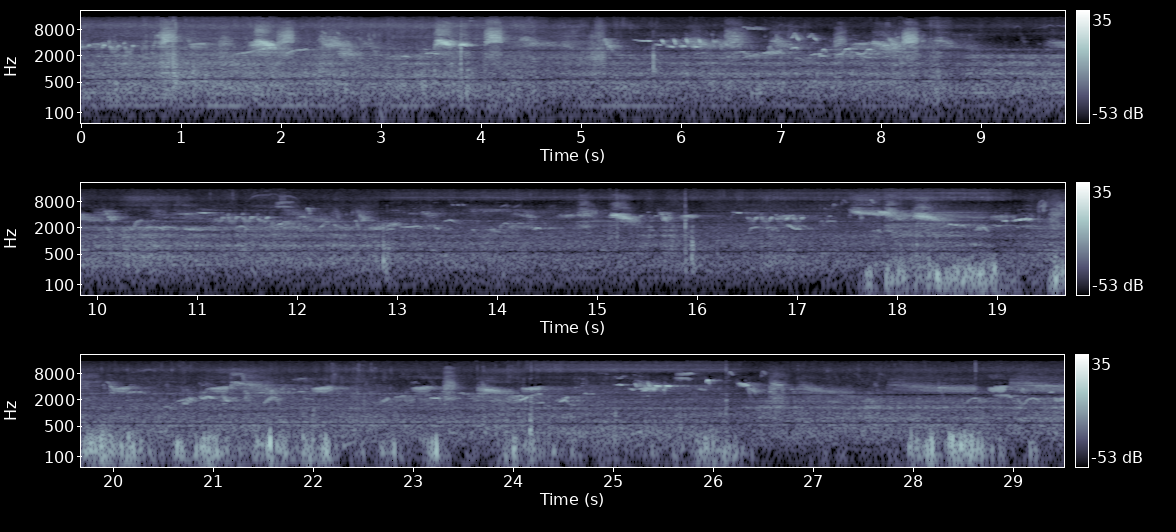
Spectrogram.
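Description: Small birds chirping and warbling repeatedly in short high notes throughout. About two-thirds of the way in, irregular low rumbling thumps set in and are the loudest sound.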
